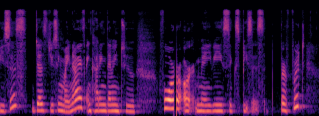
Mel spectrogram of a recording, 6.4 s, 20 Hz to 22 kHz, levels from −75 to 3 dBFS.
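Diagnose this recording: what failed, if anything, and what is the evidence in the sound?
A gap at a join of encoded pieces opens at 3.48 s and lasts about 52 ms, to 3.53 s. Continuous sound drops abruptly to silence and then resumes exactly where it stopped, with both edges smeared by the codec. The fault is at the codec stage: separately encoded segments were concatenated without trimming, so the encoder's start-up delay and the padding of the last frame were both left in at the seam.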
